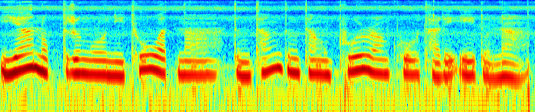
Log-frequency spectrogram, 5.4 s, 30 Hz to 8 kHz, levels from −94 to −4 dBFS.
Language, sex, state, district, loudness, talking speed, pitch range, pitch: Garo, female, Meghalaya, North Garo Hills, -15 LUFS, 90 wpm, 190-225 Hz, 200 Hz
